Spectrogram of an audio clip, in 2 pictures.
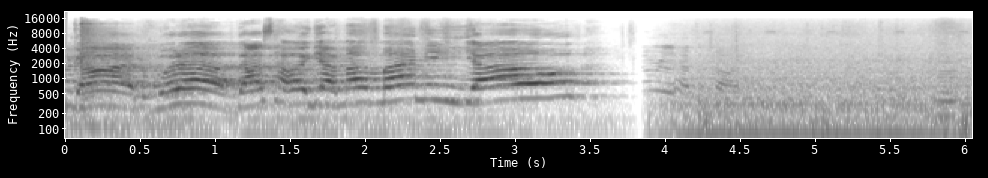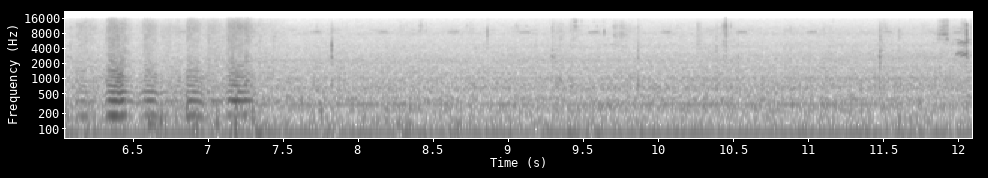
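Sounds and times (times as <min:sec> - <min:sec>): constant buzzing tone: 0:04.7 - 0:11.4
low hum: 0:05.7 - 0:09.8.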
